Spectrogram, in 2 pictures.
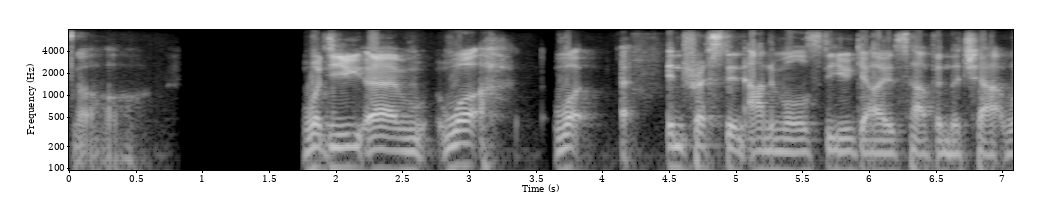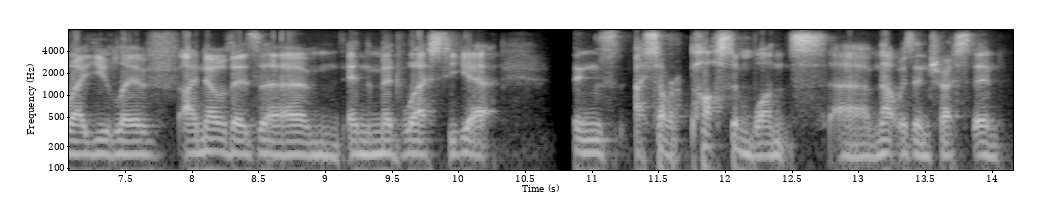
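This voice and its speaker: A man with a Manchester accent and a strikingly deep voice chats casually as a livestream co-host, laughing easily and padding his sentences with ums. His audio is dull and lo-fi, like a headset on a video call. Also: little pitch movement, measured pace, darkish tone. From England. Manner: chatty, laughs often, filler-heavy. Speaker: community manager co-host.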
